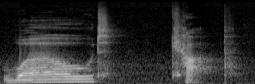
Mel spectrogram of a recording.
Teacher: I'm not actually pronouncing the D at the end of world · have a real problem with pronouncing this word it's because we're going from the Earth sound which people already find difficult into a dark L sound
